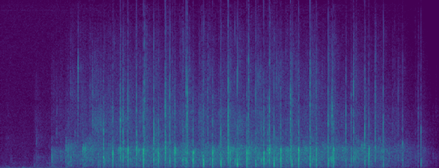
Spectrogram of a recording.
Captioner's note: applause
